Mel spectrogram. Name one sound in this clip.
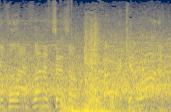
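A body slams heavily onto a wrestling ring mat with a deep thud.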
